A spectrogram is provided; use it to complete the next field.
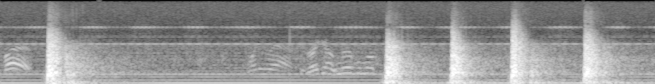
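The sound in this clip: Artillery fires five heavy booms during a fire mission: a single blast, a pause, then four more in quick succession, with a voice heard briefly in the gap.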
